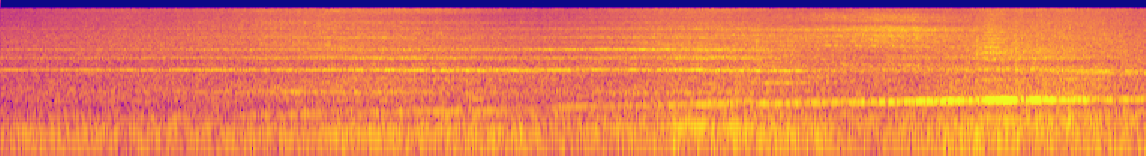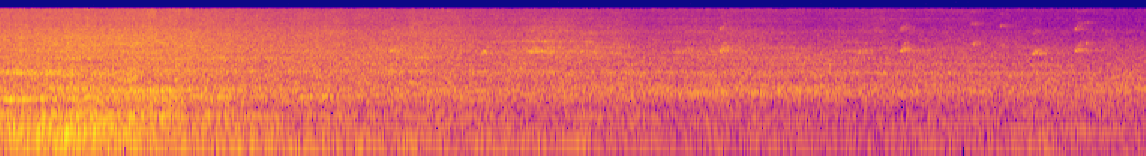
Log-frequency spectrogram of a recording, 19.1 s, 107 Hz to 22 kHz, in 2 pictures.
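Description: Class 375 Electrostar electric multiple unit accelerating past, its traction motors whining up in pitch over a rumble of wheels on rail. It is loudest about eight to ten seconds in, then fades as the train draws away.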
